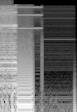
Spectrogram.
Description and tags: Glitchy Data (Infected)
Made by importing raw data into Audacity
audacity, data, distortion, file, glitches, infect, infection, raw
